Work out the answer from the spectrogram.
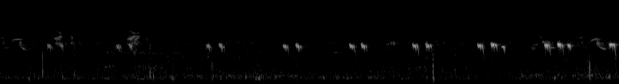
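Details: Female common quail calling: short, high paired notes in crisp doublets about every 0.6 seconds, growing louder toward the end over a faint low background hum.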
